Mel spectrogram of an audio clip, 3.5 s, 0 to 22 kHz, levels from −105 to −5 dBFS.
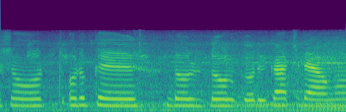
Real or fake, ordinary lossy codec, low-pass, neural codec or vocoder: real; none; 7.2 kHz; none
